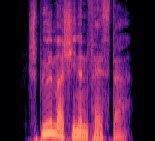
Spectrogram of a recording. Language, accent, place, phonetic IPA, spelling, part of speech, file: German, Germany, Berlin, [ˈʃpyːlmaʃiːnənˌfɛstɐ], spülmaschinenfester, adjective, De-spülmaschinenfester.ogg
- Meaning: inflection of spülmaschinenfest: 1. strong/mixed nominative masculine singular 2. strong genitive/dative feminine singular 3. strong genitive plural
